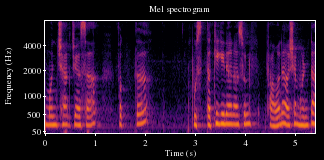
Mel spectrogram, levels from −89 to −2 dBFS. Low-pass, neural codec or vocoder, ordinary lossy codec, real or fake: none; none; none; real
